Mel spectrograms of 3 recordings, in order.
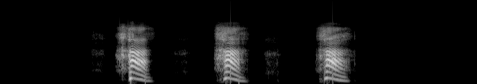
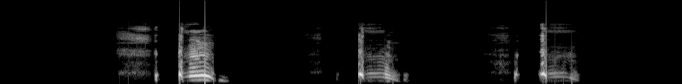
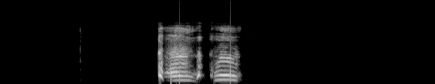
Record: {"exhalation_length": "4.8 s", "exhalation_amplitude": 30430, "exhalation_signal_mean_std_ratio": 0.27, "three_cough_length": "6.8 s", "three_cough_amplitude": 30608, "three_cough_signal_mean_std_ratio": 0.25, "cough_length": "4.4 s", "cough_amplitude": 27987, "cough_signal_mean_std_ratio": 0.29, "survey_phase": "beta (2021-08-13 to 2022-03-07)", "age": "45-64", "gender": "Female", "wearing_mask": "No", "symptom_cough_any": true, "symptom_new_continuous_cough": true, "symptom_runny_or_blocked_nose": true, "symptom_shortness_of_breath": true, "symptom_fever_high_temperature": true, "symptom_change_to_sense_of_smell_or_taste": true, "symptom_loss_of_taste": true, "symptom_onset": "3 days", "smoker_status": "Never smoked", "respiratory_condition_asthma": false, "respiratory_condition_other": false, "recruitment_source": "Test and Trace", "submission_delay": "2 days", "covid_test_result": "Positive", "covid_test_method": "RT-qPCR", "covid_ct_value": 26.1, "covid_ct_gene": "ORF1ab gene", "covid_ct_mean": 26.6, "covid_viral_load": "1900 copies/ml", "covid_viral_load_category": "Minimal viral load (< 10K copies/ml)"}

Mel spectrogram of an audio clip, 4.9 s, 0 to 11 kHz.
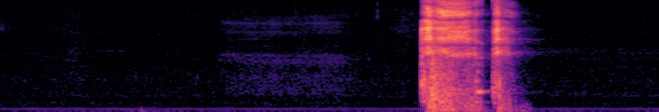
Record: {"cough_length": "4.9 s", "cough_amplitude": 27499, "cough_signal_mean_std_ratio": 0.27, "survey_phase": "alpha (2021-03-01 to 2021-08-12)", "age": "18-44", "gender": "Female", "wearing_mask": "No", "symptom_none": true, "smoker_status": "Never smoked", "respiratory_condition_asthma": false, "respiratory_condition_other": false, "recruitment_source": "REACT", "submission_delay": "1 day", "covid_test_result": "Negative", "covid_test_method": "RT-qPCR"}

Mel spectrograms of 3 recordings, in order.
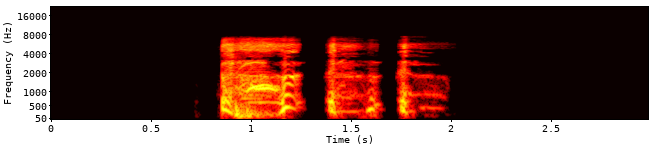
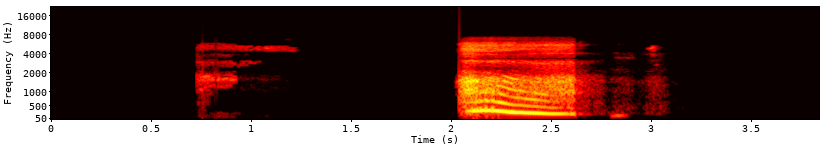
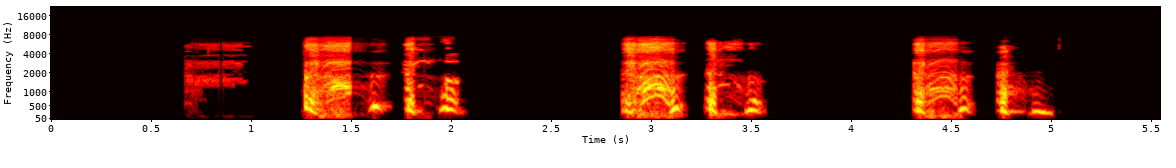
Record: {"cough_length": "3.0 s", "cough_amplitude": 28120, "cough_signal_mean_std_ratio": 0.35, "exhalation_length": "3.8 s", "exhalation_amplitude": 30135, "exhalation_signal_mean_std_ratio": 0.33, "three_cough_length": "5.5 s", "three_cough_amplitude": 30220, "three_cough_signal_mean_std_ratio": 0.38, "survey_phase": "beta (2021-08-13 to 2022-03-07)", "age": "18-44", "gender": "Female", "wearing_mask": "Yes", "symptom_runny_or_blocked_nose": true, "symptom_sore_throat": true, "symptom_fatigue": true, "smoker_status": "Never smoked", "respiratory_condition_asthma": false, "respiratory_condition_other": false, "recruitment_source": "REACT", "submission_delay": "4 days", "covid_test_result": "Negative", "covid_test_method": "RT-qPCR", "influenza_a_test_result": "Unknown/Void", "influenza_b_test_result": "Unknown/Void"}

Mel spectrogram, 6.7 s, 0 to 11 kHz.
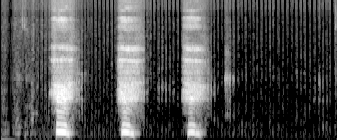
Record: {"exhalation_length": "6.7 s", "exhalation_amplitude": 15798, "exhalation_signal_mean_std_ratio": 0.3, "survey_phase": "beta (2021-08-13 to 2022-03-07)", "age": "65+", "gender": "Male", "wearing_mask": "No", "symptom_none": true, "smoker_status": "Never smoked", "respiratory_condition_asthma": false, "respiratory_condition_other": false, "recruitment_source": "REACT", "submission_delay": "10 days", "covid_test_result": "Negative", "covid_test_method": "RT-qPCR"}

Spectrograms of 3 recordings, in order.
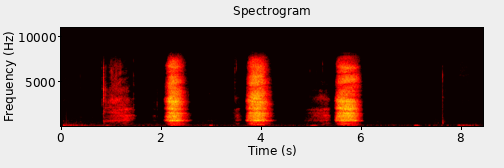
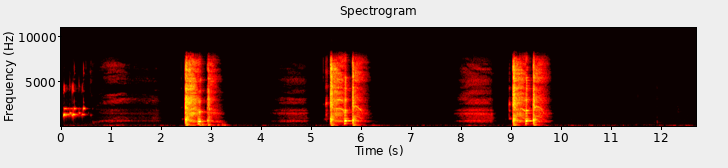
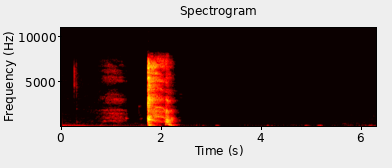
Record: {"exhalation_length": "8.4 s", "exhalation_amplitude": 11555, "exhalation_signal_mean_std_ratio": 0.3, "three_cough_length": "12.7 s", "three_cough_amplitude": 29075, "three_cough_signal_mean_std_ratio": 0.24, "cough_length": "6.3 s", "cough_amplitude": 30921, "cough_signal_mean_std_ratio": 0.16, "survey_phase": "beta (2021-08-13 to 2022-03-07)", "age": "65+", "gender": "Female", "wearing_mask": "No", "symptom_cough_any": true, "symptom_runny_or_blocked_nose": true, "symptom_fatigue": true, "symptom_other": true, "symptom_onset": "5 days", "smoker_status": "Never smoked", "respiratory_condition_asthma": false, "respiratory_condition_other": false, "recruitment_source": "Test and Trace", "submission_delay": "2 days", "covid_test_result": "Positive", "covid_test_method": "RT-qPCR"}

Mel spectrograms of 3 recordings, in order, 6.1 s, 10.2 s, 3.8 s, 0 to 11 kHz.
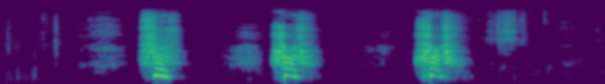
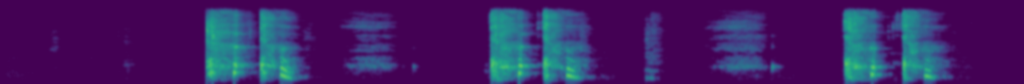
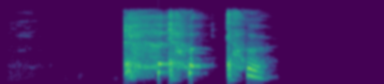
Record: {"exhalation_length": "6.1 s", "exhalation_amplitude": 31252, "exhalation_signal_mean_std_ratio": 0.35, "three_cough_length": "10.2 s", "three_cough_amplitude": 31736, "three_cough_signal_mean_std_ratio": 0.32, "cough_length": "3.8 s", "cough_amplitude": 32767, "cough_signal_mean_std_ratio": 0.4, "survey_phase": "alpha (2021-03-01 to 2021-08-12)", "age": "18-44", "gender": "Female", "wearing_mask": "No", "symptom_cough_any": true, "symptom_new_continuous_cough": true, "symptom_shortness_of_breath": true, "symptom_fatigue": true, "symptom_headache": true, "symptom_change_to_sense_of_smell_or_taste": true, "smoker_status": "Ex-smoker", "respiratory_condition_asthma": false, "respiratory_condition_other": false, "recruitment_source": "Test and Trace", "submission_delay": "2 days", "covid_test_result": "Positive", "covid_test_method": "RT-qPCR", "covid_ct_value": 31.9, "covid_ct_gene": "ORF1ab gene"}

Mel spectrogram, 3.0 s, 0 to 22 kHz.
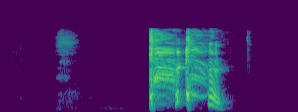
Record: {"cough_length": "3.0 s", "cough_amplitude": 26057, "cough_signal_mean_std_ratio": 0.32, "survey_phase": "beta (2021-08-13 to 2022-03-07)", "age": "18-44", "gender": "Female", "wearing_mask": "Yes", "symptom_runny_or_blocked_nose": true, "symptom_change_to_sense_of_smell_or_taste": true, "symptom_onset": "6 days", "smoker_status": "Never smoked", "respiratory_condition_asthma": false, "respiratory_condition_other": false, "recruitment_source": "Test and Trace", "submission_delay": "2 days", "covid_test_result": "Positive", "covid_test_method": "RT-qPCR", "covid_ct_value": 26.0, "covid_ct_gene": "ORF1ab gene", "covid_ct_mean": 26.4, "covid_viral_load": "2200 copies/ml", "covid_viral_load_category": "Minimal viral load (< 10K copies/ml)"}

